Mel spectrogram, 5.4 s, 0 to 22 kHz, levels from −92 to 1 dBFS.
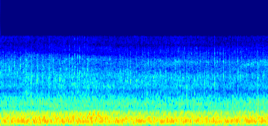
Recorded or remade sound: recorded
